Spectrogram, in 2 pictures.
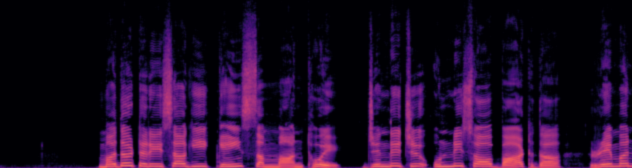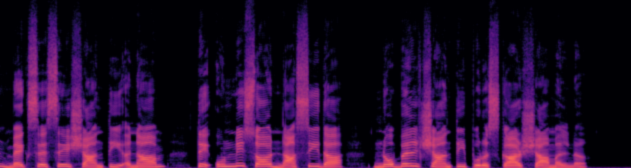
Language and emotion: Dogri, neutral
